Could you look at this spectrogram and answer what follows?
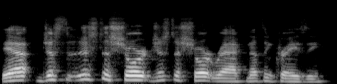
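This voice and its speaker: A man in his late thirties co-hosting a sports show, laid-back and slangy, quick to laugh. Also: a little high, darkish tone, slight background noise. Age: 30s. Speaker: co-host. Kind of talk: casual sports talk.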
